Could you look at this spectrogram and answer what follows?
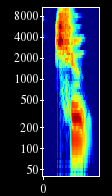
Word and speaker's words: ちゅ: Same thing with chu and cho. To pronounce chu, the tongue moves from the ch consonant to the u vowel. Chu.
